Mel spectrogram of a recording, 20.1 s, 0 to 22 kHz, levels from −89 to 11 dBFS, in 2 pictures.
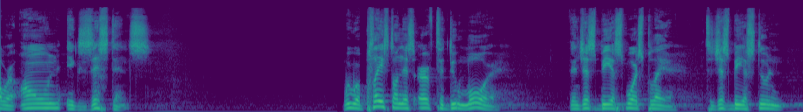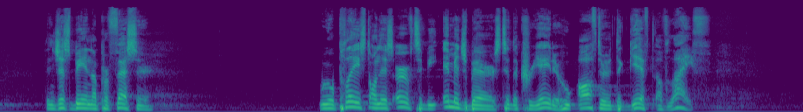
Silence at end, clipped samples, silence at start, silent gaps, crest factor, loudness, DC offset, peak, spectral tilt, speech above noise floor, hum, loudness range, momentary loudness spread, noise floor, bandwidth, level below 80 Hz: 1.2 s; under 0.1%; 0 s; none; 18 dB; -27 LUFS; under 0.1%; -12 dBFS; -4 dB/octave; 51 dB; none; 4 LU; 8 LU; -78 dBFS; 16.5 kHz; -66 dBFS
